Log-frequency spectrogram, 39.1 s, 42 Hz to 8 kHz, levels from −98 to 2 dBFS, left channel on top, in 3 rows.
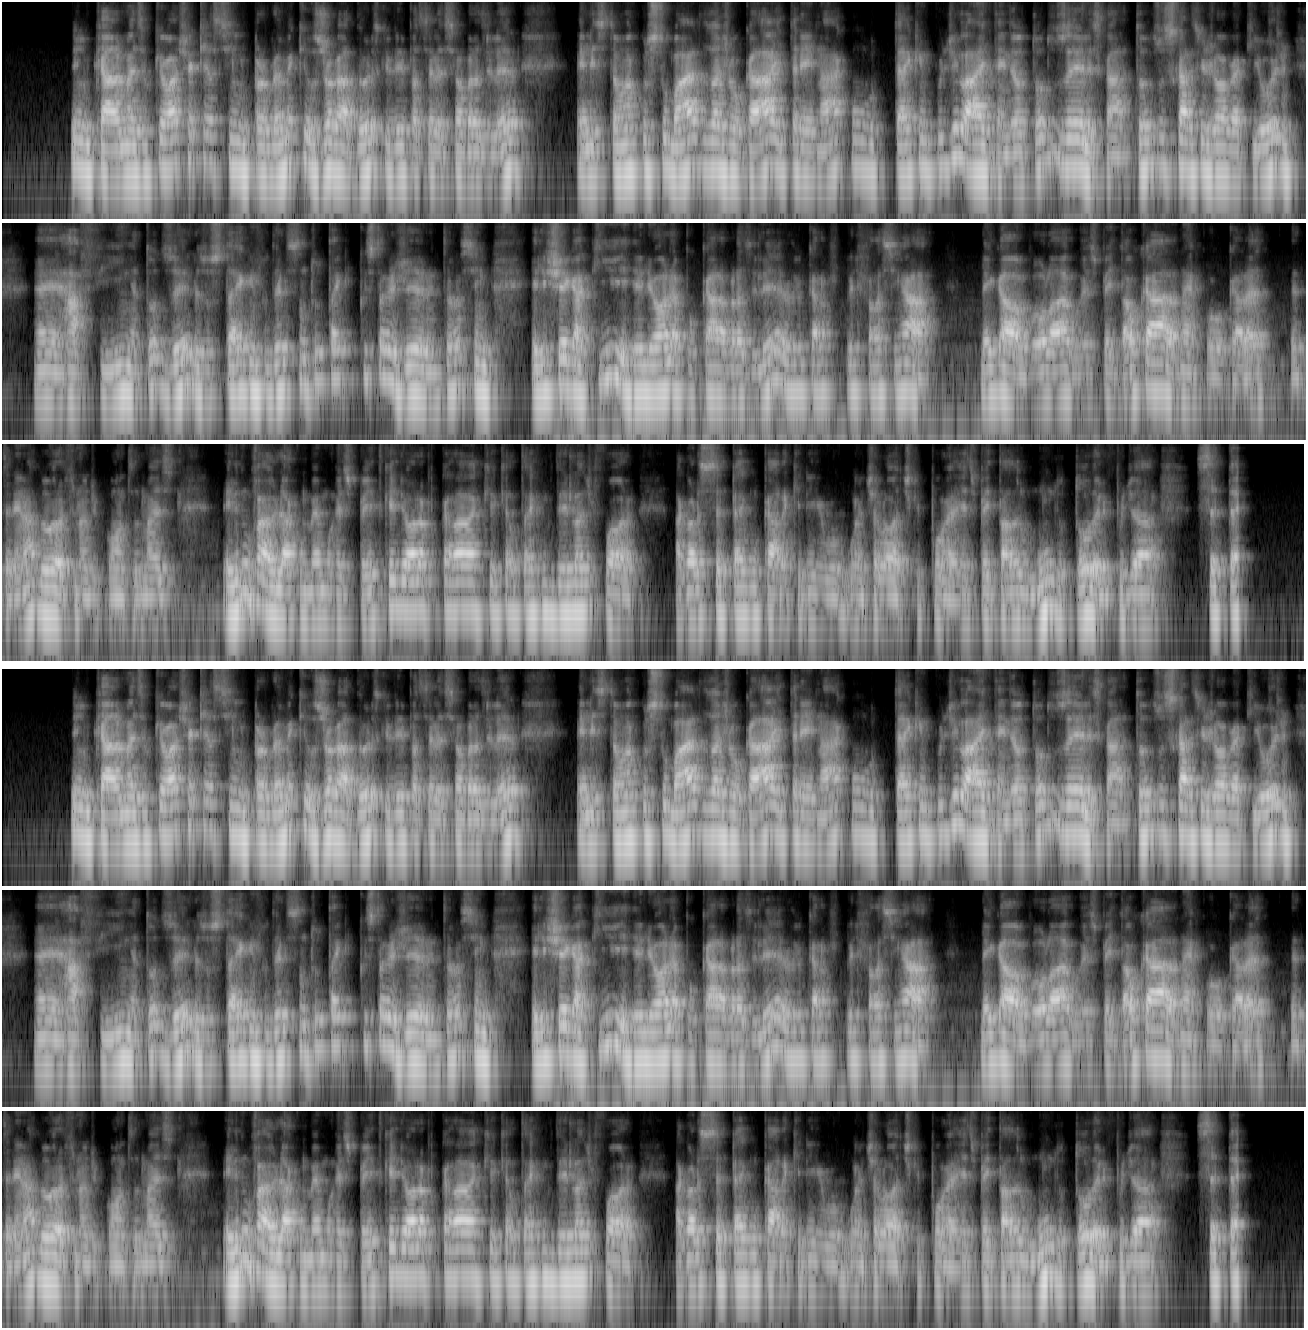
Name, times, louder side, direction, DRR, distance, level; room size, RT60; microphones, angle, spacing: voice 1, 0.7-22.4 22.8-32.5 32.8-38.4, equal, ahead, 0.3 m, -26 dB
sound 1, 18.5-28.3, equal, 65° left, 1.9 m, -54 dB
10.0 x 7.0 x 2.7 m
head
